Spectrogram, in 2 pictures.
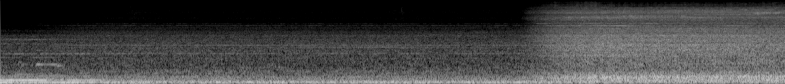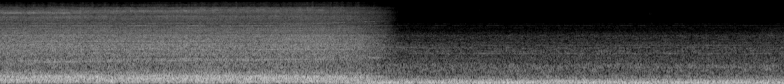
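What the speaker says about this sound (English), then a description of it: "Starting engine number 1 and 2." Airbus A380 jet engines spooling up in a flight simulator, a broad steady roar that swells loudly in the middle and then drops back to a lower, constant engine hum.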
